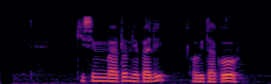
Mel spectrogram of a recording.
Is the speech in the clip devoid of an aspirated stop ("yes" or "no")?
yes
